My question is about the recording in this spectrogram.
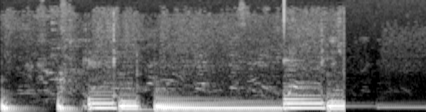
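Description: Bass guitar playing low notes with guitar, including one long held note in the middle. Near the end the sound drops off abruptly to quieter, softer bass notes.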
